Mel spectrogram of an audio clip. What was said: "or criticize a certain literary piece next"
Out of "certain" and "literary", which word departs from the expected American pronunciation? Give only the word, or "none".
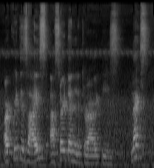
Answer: literary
